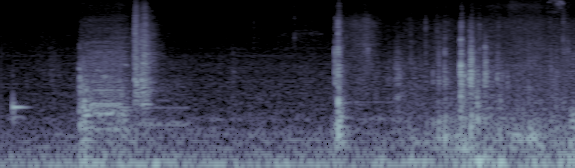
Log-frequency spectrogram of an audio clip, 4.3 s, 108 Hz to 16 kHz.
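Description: Brother Luminaire 2 Innov-is XP2 embroidery machine: a short beep, then a brief mechanical whirr and a few clicks, over a low steady hum.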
